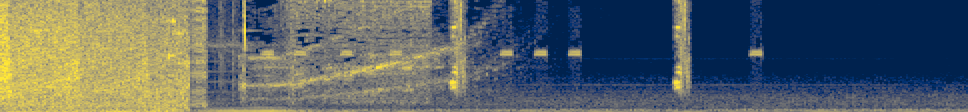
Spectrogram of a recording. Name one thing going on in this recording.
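Soft electronic menu clicks sound.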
